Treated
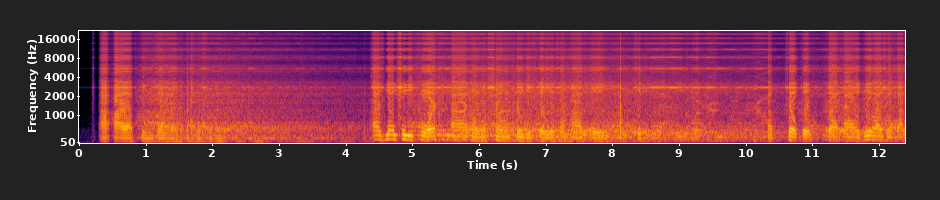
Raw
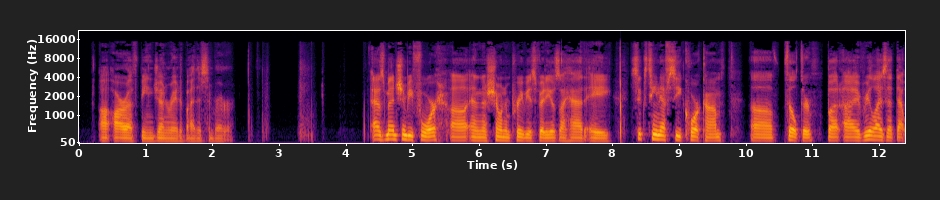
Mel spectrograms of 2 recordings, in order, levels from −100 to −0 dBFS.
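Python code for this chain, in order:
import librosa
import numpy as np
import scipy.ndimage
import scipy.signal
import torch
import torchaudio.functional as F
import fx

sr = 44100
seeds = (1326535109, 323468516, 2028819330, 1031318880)

y = np.r_[np.sort(x[:len(x) // 16 * 16].reshape(-1, 16), axis=1).ravel(), x[len(x) // 16 * 16:]]
y = fx.comb_fb(y, sr, f0_hz=120.0, decay_s=0.34, harmonics='all', damping=0.0, mix_pct=100, at=(8.43, 10.34))
y = fx.echo_diffused(y, sr, ms=667, feedback_pct=60, wet_db=-5.5)
y = y * 10.0 ** (3.5 / 20.0)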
